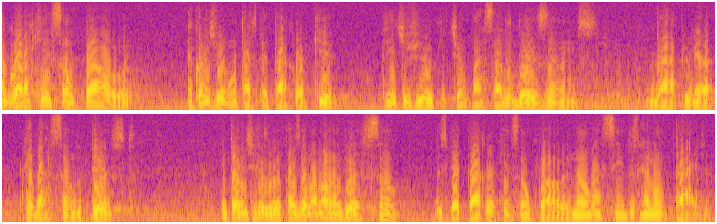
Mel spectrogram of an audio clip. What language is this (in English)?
Portuguese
